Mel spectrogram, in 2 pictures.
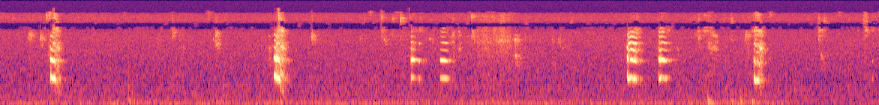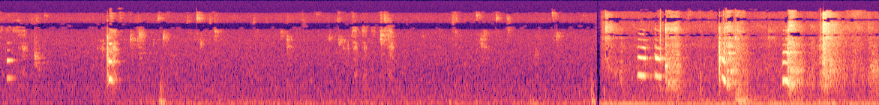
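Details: Domestic cat chattering, chirping and chittering: brief clicky, harmonic chirps come singly or in quick doubles and triples, roughly a dozen spaced over fifteen seconds in a quiet room, ending with louder rustling and scuffling.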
